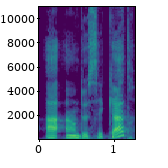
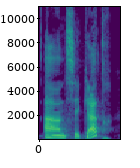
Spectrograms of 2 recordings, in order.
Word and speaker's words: à un de ces quatre: de ces quatre », remarquez la prononciation. On ne dit pas à un de ces quatre, mais on dit à un de ces quatre. Hein, remarquez que le D de 2 devient plutôt un T.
